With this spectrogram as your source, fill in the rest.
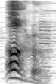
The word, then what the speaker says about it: heureux: HEUREUX. HEUREUX. HEUREUX. HEUREUX. Heureux. Happy. HEUREUX.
